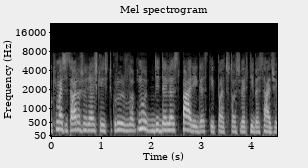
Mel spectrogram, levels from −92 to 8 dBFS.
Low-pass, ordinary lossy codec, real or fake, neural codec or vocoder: 19.8 kHz; AAC, 24 kbps; real; none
